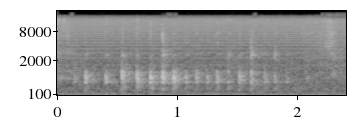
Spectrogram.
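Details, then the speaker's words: Left front CV axle removed from an R32 Nissan Skyline GTR, worked by hand: quick dry clicks in bursts from the outer joint, whose boot was torn and had lost much grease; scoring inside suspected, intermittent driveline clicking, replaced with a reman shaft. "so he's had some noise and obviously the boot is ripped on this end it definitely sounds like it's scoring inside"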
